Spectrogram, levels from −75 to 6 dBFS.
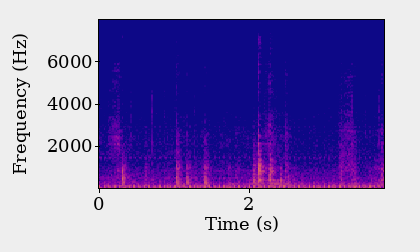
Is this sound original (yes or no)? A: yes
